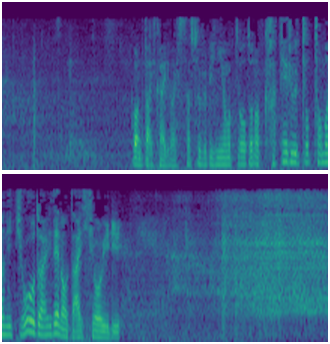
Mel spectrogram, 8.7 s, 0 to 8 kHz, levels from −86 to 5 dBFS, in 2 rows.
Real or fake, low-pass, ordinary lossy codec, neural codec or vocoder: fake; 7.2 kHz; MP3, 24 kbps; codec, 16 kHz in and 24 kHz out, 0.8 kbps, FocalCodec, streaming, 65536 codes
